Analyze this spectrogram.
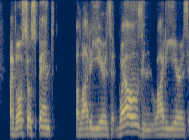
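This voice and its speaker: A man with a New York accent speaks at a moderate pace. His intonation is fairly even, and the recording is very clean with a silent background. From New York, Brooklyn. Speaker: credit risk executive. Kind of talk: podcast interview.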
